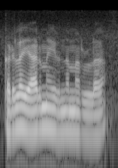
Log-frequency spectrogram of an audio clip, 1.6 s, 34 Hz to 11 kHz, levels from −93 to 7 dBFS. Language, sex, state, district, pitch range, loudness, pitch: Tamil, male, Tamil Nadu, Kanyakumari, 120-135 Hz, -17 LUFS, 125 Hz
